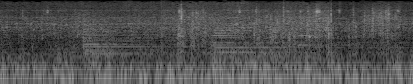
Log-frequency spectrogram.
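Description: Background music with held notes, over the rush of wind on a helmet-mounted camera microphone and the rumble and rattle of a mountain bike riding down a dirt trail.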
